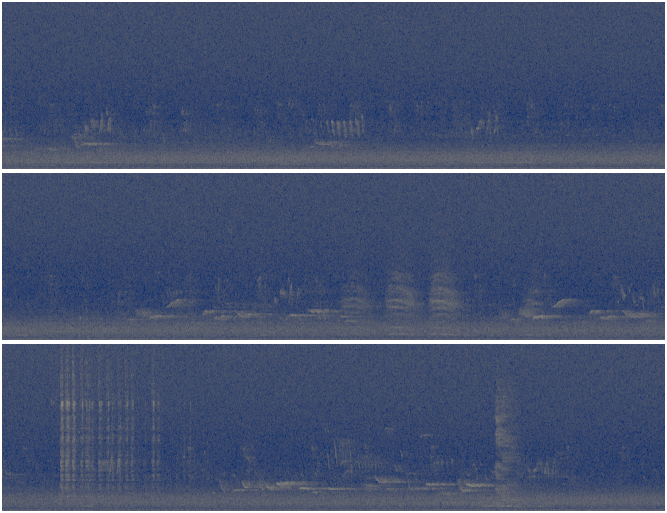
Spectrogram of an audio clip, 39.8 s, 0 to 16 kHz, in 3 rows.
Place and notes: FenetreRue 24 Rue Edmond Nocard, Maisons-Alfort, France - Quiet Morning in Maisons-Alfort during covid-19
Quiet morning recording in Paris Suburb urban rumor birds
It's 6 o clock. We can here some Feral parrots, it's wild birds, witch are spreading into Paris Suburb for a few years
During Covid 19 containment
Recorder: Zoom H4Npro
